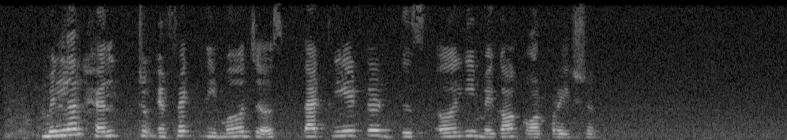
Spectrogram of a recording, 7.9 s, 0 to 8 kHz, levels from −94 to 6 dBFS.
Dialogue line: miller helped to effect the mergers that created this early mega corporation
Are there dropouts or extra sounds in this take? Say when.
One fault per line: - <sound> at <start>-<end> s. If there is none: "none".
none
